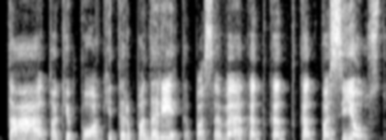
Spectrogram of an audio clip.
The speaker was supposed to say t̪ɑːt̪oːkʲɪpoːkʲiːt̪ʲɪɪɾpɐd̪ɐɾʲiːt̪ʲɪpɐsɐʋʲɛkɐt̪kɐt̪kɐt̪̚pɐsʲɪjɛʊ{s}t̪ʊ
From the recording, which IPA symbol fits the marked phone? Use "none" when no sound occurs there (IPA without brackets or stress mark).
s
